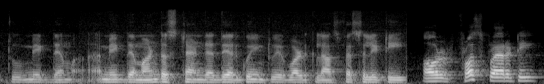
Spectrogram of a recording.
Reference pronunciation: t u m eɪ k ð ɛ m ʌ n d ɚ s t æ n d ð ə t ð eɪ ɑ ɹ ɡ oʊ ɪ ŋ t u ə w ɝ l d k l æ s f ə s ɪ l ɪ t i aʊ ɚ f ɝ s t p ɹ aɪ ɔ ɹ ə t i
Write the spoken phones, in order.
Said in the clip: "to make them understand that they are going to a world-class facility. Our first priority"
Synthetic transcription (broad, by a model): t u m eɪ k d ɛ m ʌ n d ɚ s t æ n d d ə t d eɪ ɑ ɹ ɡ oʊ ɪ ŋ t u ə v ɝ d k l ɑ s f ə s ɪ l ɪ t i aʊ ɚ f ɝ s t p ɹ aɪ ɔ ɹ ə t i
